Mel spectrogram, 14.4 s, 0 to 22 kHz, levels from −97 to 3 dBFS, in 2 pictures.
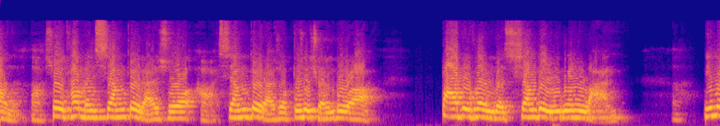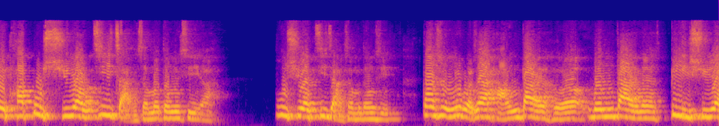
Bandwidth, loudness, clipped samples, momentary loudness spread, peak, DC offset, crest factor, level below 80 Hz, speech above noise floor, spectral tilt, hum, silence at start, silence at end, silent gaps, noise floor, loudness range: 12.5 kHz; -13 LUFS; under 0.1%; 8 LU; -2 dBFS; under 0.1%; 10 dB; -58 dBFS; 52 dB; -5.5 dB/octave; none; 0 s; 0 s; none; -64 dBFS; 2 LU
